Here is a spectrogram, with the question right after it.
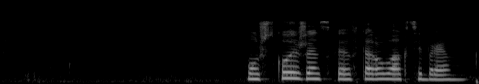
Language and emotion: Russian, neutral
